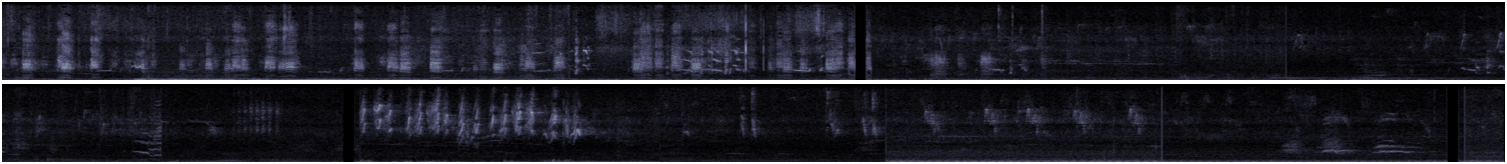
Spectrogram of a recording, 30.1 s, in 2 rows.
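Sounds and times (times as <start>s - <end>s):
birds chirping: 0.0s - 30.0s
low rumble: 0.3s - 6.8s, 23.9s - 30.0s.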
